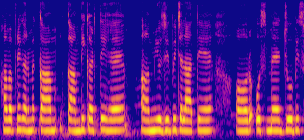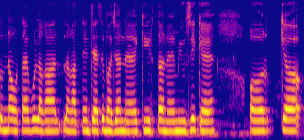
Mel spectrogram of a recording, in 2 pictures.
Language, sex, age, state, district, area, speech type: Hindi, female, 18-30, Madhya Pradesh, Gwalior, rural, spontaneous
